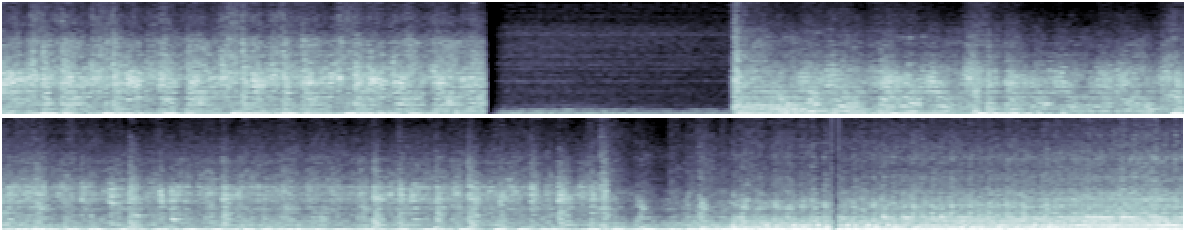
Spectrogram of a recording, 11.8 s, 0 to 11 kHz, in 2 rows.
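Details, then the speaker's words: 1971 Chevrolet C10 first start: cranks and catches, then idles with an uneven, lumpy beat that keeps stumbling, still missing; owner suspects some lifters not set right or not pumped up. "also sounds like maybe there's some lifters that aren't quite set right or they're not pumped up"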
